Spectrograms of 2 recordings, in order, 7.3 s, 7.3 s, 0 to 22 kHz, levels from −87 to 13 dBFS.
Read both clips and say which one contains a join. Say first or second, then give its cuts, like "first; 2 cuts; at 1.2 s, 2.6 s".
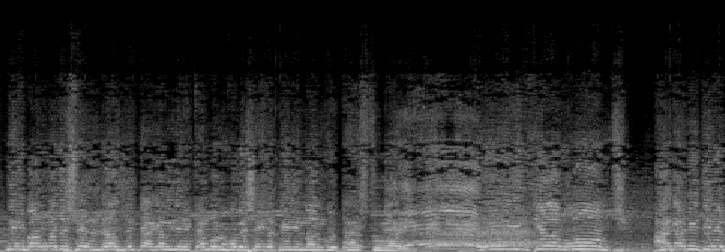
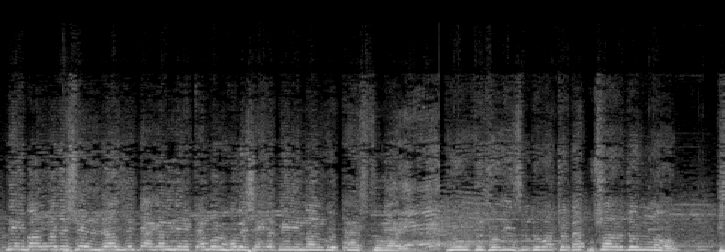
second; 1 cut; at 4.4 s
